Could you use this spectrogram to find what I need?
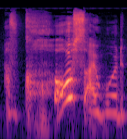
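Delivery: loud, high, slow cry; king cries back at Sunshine. Acted. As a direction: cry it out desperately. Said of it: "cried the king".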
